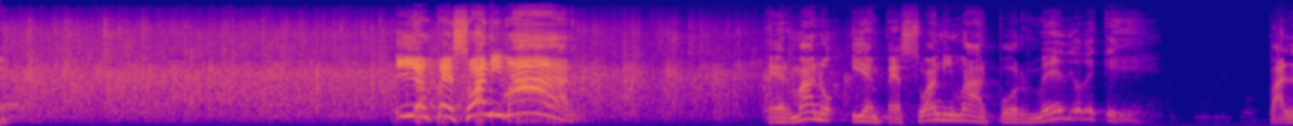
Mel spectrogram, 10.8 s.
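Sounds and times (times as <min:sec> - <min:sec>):
applause from a large audience: 0:00.0 - 0:07.3
speech: 0:03.3 - 0:04.9, 0:06.4 - 0:09.6, 0:10.6 - 0:10.7.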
